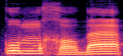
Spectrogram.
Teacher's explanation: Bunyi mim sukunnya dibaca jelas. Kemudian dibaca pendek saja. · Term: izhar syafawi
